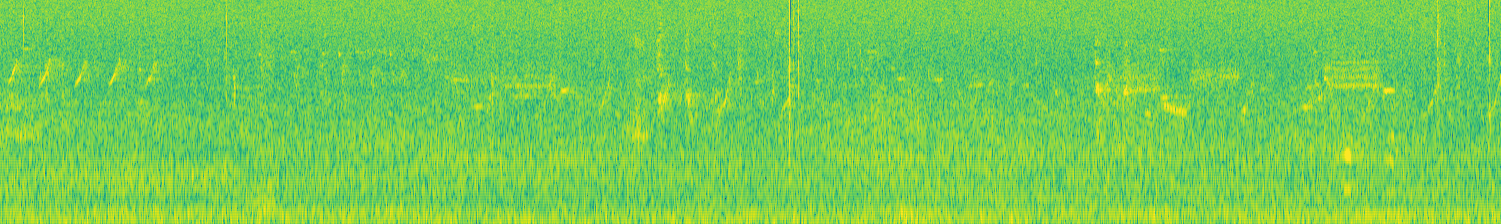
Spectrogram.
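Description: Birds chirping in short scattered calls, a quick series of them at the start and more later on, over a steady low rumble. A single sharp click about halfway through.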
